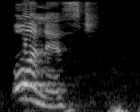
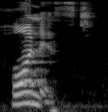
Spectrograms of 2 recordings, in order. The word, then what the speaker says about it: honest: Because H in honest is silent. We pronounce it as honest and not honest.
